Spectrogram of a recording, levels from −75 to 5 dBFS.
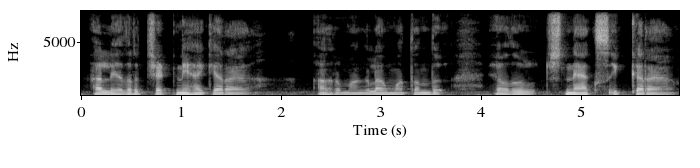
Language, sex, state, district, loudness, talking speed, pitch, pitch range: Kannada, male, Karnataka, Bidar, -18 LUFS, 100 wpm, 130 Hz, 120-135 Hz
